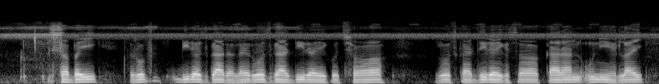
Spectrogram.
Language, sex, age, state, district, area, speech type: Nepali, male, 30-45, West Bengal, Kalimpong, rural, spontaneous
